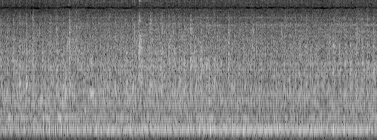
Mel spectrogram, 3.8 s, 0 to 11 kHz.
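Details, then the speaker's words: 2011 Mercury 9.9 four-stroke long shaft, after a full service: smooth, quick, even idle purr with no stumbling or rattles; the engine sounds really good. "the engine sounds really good"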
